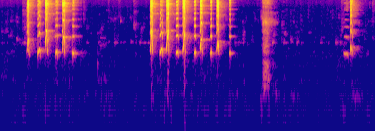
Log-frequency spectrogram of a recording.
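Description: A dog named Megster repeatedly squeaks a squeaky toy in a barbershop: two quick bursts of rapid high squeaks, then a couple of isolated squeaks, fairly close and with no talking.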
